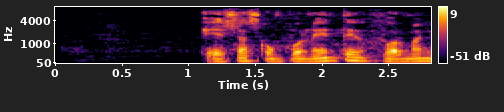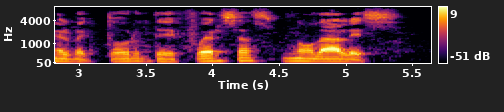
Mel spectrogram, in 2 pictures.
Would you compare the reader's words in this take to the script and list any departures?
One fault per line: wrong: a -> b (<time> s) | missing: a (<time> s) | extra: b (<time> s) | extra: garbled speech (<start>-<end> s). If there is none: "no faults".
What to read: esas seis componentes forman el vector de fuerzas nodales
missing: seis (1.5 s)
